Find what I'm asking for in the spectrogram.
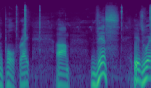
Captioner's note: gun clicks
